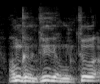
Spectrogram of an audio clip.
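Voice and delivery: high, loud insistent recruit; a mock frantic recruit pleading; recruit insisting. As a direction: blurt it out like a rattled young soldier. Recruit quoted insisting he'll self-harm.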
